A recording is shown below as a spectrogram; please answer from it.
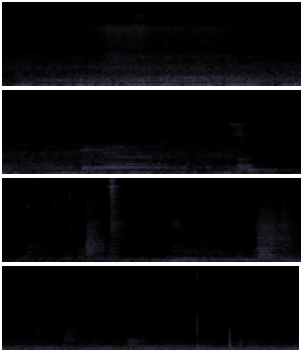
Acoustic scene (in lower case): elevator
